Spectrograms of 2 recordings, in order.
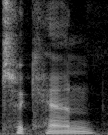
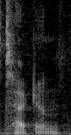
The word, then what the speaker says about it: Tekken: some taken and yeah it's pronounced taken no just no one says that everybody says Tekken um so a lot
